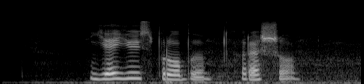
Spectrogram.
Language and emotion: Russian, sad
